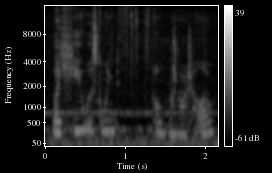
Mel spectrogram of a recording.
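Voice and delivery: soft, near-whispered realization; hushed disbelief. Real, not acted. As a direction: drop to a hushed, shaken aside. Shaken aside on danger.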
